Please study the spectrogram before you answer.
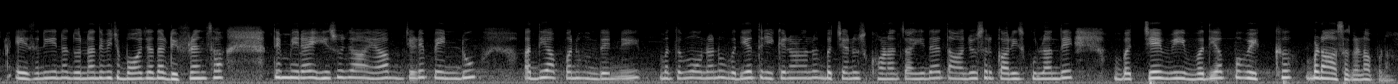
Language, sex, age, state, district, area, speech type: Punjabi, female, 18-30, Punjab, Fatehgarh Sahib, rural, spontaneous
